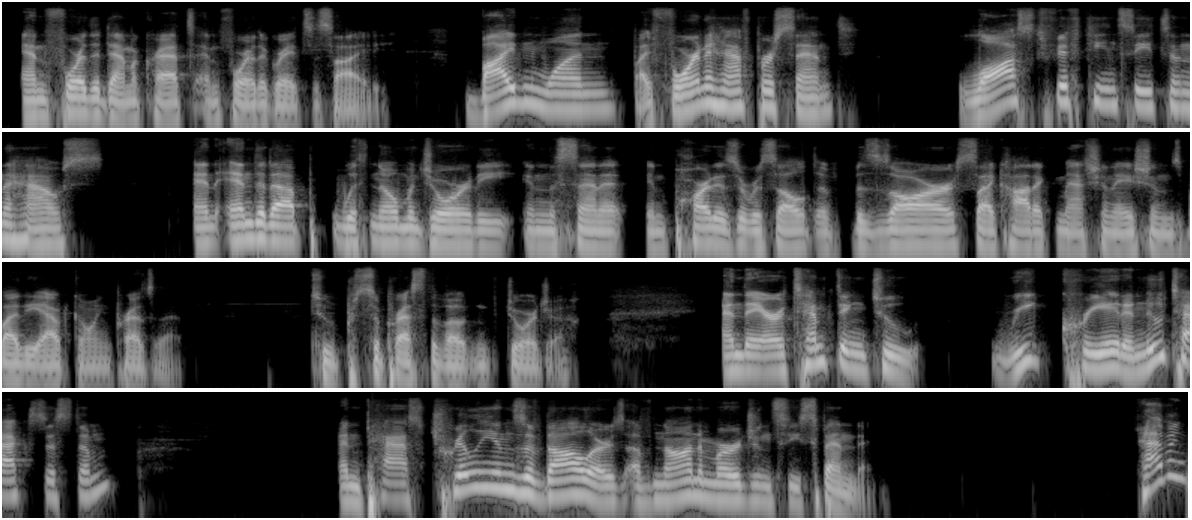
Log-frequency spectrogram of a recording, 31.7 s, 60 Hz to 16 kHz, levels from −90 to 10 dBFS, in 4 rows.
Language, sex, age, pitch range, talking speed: English, male, 40-59, 105-165 Hz, 125 wpm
